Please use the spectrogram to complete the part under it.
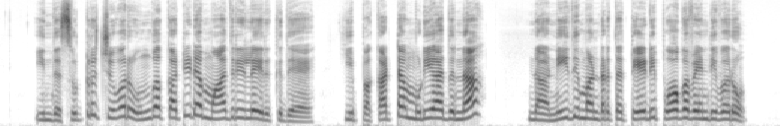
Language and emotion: Tamil, angry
